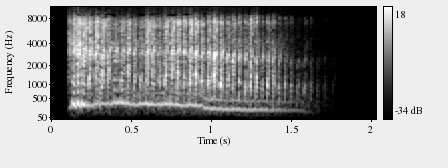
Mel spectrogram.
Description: Vocal brrrr Chill, reactions

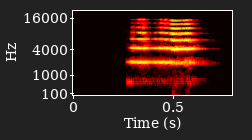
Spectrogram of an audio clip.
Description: Metal Scrape On Metal

